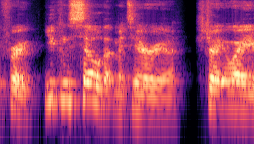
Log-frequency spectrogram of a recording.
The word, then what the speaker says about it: Materia: Whenever you get to the breeding farm for that, you get, and here's the next one I'm going to mispronounce, Metra or Materia? Or it's Materia.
